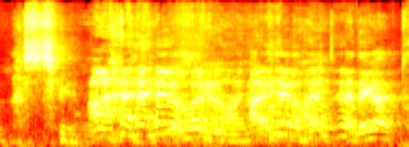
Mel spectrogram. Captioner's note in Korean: 격려하는 소리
